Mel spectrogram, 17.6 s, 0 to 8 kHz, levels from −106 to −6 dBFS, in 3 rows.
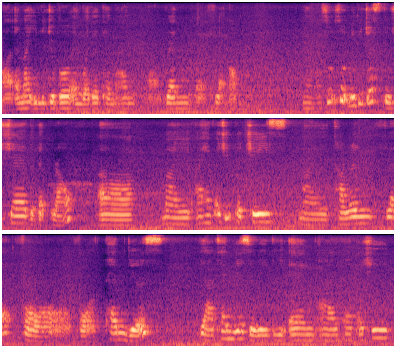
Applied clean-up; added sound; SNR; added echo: none; Walk, footsteps / Waves, surf / Wind; 18 dB; reverberation time 0.2 s.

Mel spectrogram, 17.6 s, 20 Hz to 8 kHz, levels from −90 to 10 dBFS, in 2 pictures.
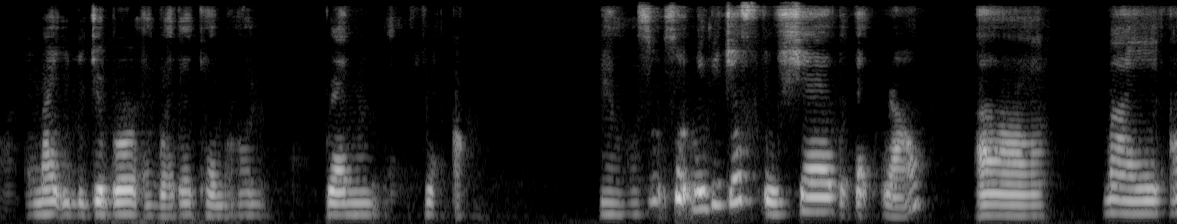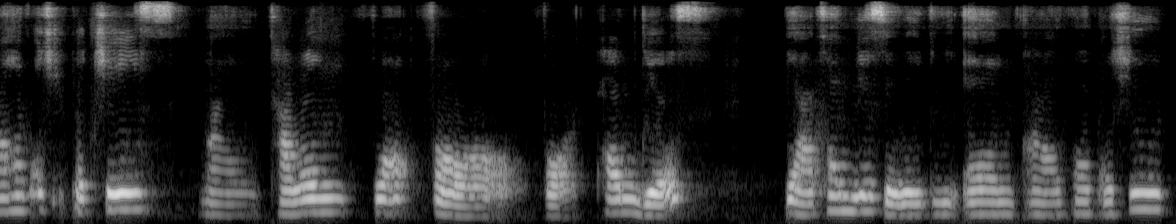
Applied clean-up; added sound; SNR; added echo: neural mask model DeepFilterNet 3.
